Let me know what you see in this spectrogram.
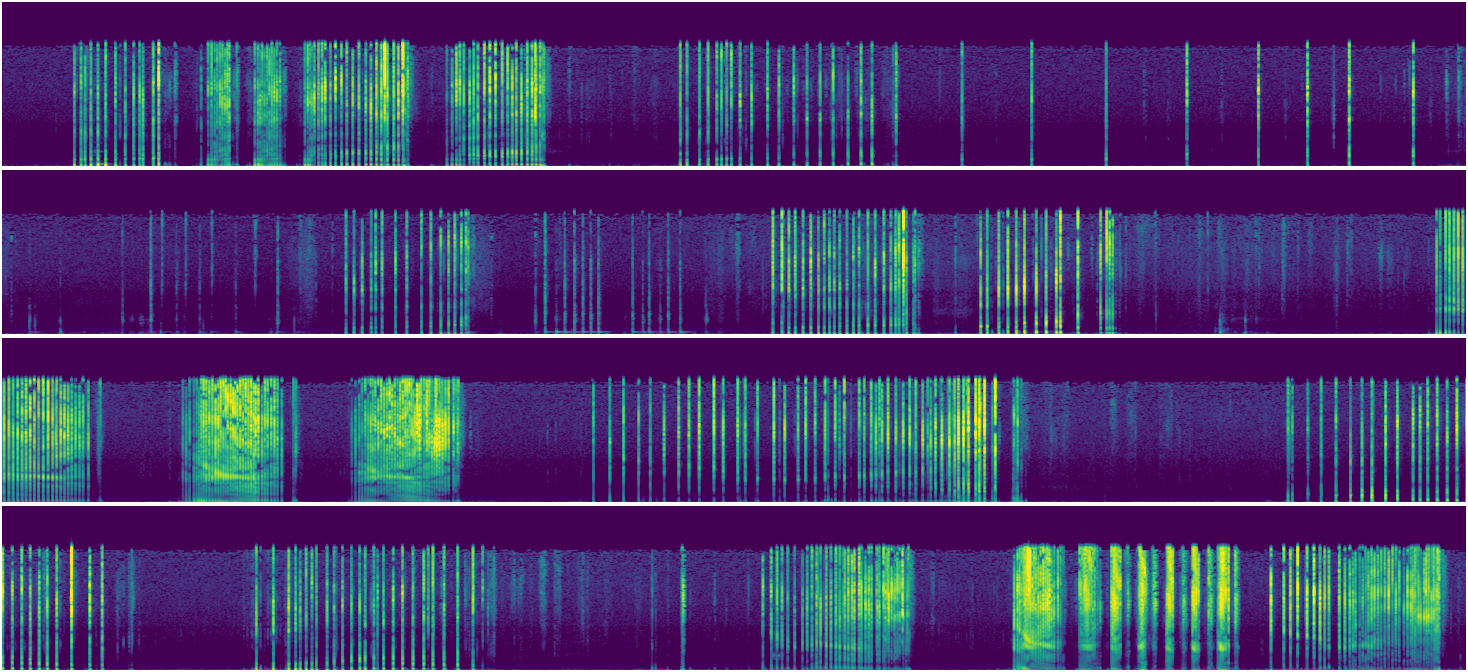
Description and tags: Flicking through comb bristles
comb-bristles, bristles, comb, flick, brush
